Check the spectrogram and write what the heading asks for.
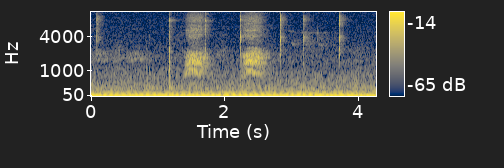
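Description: Computer mouse clicking now and then over a steady low electrical hum, with two short harsh sounds about a second apart near the middle.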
